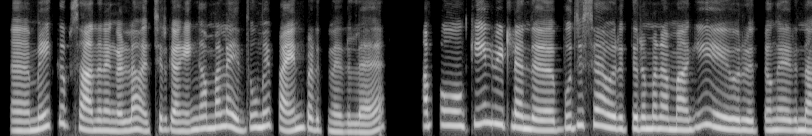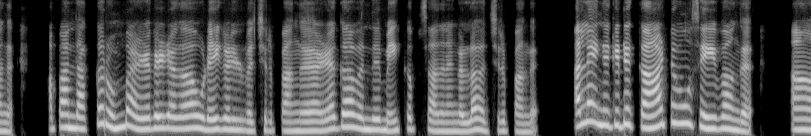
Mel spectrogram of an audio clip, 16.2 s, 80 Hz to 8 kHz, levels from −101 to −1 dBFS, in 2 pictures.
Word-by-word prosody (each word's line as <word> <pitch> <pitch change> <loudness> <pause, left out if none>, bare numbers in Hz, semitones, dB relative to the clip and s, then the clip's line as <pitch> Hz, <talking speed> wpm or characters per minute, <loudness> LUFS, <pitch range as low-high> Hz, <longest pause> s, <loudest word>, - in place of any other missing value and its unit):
A - - 0 0.2
makeup 310 +6 -2
சாதனங்கள்லாம் 210 -1 +1
வச்சிருக்காங்க. 200 -2 -2
எங்க 235 +3 0
அம்மா 265 +2 +1
எல்லாம் 290 -5 +2
எதுவுமே 275 +7 0
பயன்படுத்தினது 205 -5 -1
இல்ல. 175 - -2 0.6
அப்போ 320 +1 -7 0.3
கீழ் 365 +2 0
வீட்ல 305 -4 0
அந்த 235 -2 +3 0.3
புதிசா 320 +4 -1
ஒரு 245 - +1
திருமணமாகி 245 +1 +1 0.3
ஒருத்தவங்க 215 0 -1
இருந்தாங்க. 205 -3 -1 0.4
அப்ப 245 - -12
அந்த 255 - +3
அக்கா 340 +9 -6
ரொம்ப 270 +4 +2
அழகழகா 245 +1 +2
உடைகள் 230 -1 +2
வச்சிருப்பாங்க. 195 0 -5 0.2
அழகாக 245 +6 +2
வந்து 225 -1 +2
மேக்கப் 220 +3 -4
சாதனங்கள்லாம் 190 +2 -1
வச்சிருப்பாங்க. 190 -2 -7 0.4
அதலாம் 375 +5 +4
எங்ககிட்ட 320 +1 +3 0.2
காட்டவும் 340 +6 +3
செய்வாங்க. 245 -5 +3 0.5
ஆ, - - +2
235 Hz, 135 wpm, -23 LUFS, 210-275 Hz, 0.6 s, அதலாம்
